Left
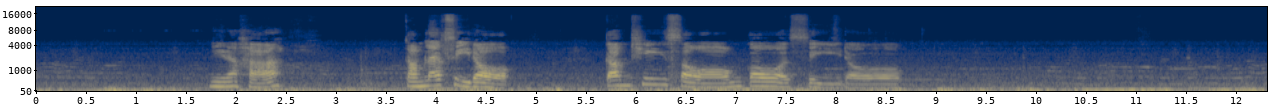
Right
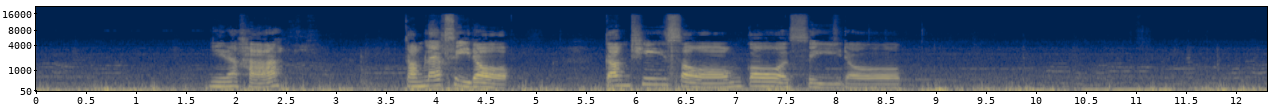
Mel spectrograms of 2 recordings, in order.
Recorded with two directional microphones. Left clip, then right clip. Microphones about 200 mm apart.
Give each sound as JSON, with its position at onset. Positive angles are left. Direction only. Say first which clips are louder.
{"t": 1.7, "sound": "speech", "louder": "right 1 dB", "side_deg": -35}
{"t": 3.7, "sound": "speech", "louder": "even", "side_deg": -20}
